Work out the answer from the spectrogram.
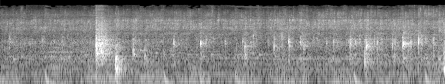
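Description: Banana prawns frying in hot oil in a pan, a steady sizzle with scattered pops and crackles. A sharp knock sounds about a second in, from the plastic tongs against the pan.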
